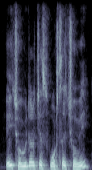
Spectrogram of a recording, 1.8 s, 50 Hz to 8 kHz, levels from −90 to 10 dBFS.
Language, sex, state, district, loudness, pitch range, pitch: Bengali, female, West Bengal, Kolkata, -12 LUFS, 125-155 Hz, 145 Hz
